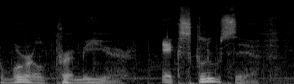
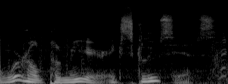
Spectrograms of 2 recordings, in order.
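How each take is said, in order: First: It is said in a put-on E3 announcer voice. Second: It is said without the E3 announcer voice.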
